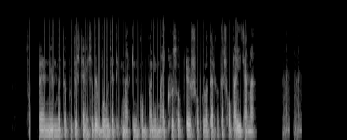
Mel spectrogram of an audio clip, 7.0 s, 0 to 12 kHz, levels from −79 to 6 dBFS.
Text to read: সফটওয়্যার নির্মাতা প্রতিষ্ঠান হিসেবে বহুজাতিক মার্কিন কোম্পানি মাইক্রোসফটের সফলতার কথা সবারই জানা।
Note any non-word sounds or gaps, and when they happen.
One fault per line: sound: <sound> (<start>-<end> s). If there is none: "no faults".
sound: dropout (0.6-0.7 s)
sound: laugh (5.6-6.0 s)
